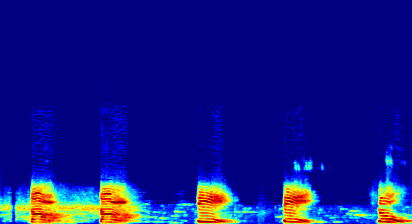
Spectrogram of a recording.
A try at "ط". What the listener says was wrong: জবরের উচ্চারণ জবরের উচ্চারণটা একটু হইতেছে, আর একটু মোটা করার চেষ্টা করতে হবে, কিন্তু জেরের মাঝে মনে হইতেছে মোটা হইতেছে না, তো জেরের ক্ষেত্রে আর একটু মোটা করতে হবে। জেরের মাঝে মোটার পরিমাণটা কম।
